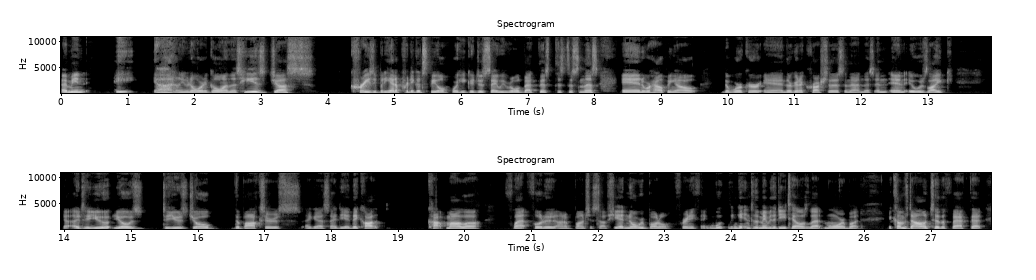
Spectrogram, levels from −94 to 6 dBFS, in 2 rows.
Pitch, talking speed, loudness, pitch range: 120 Hz, 230 wpm, -25 LUFS, 110-135 Hz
